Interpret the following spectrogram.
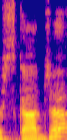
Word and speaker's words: Skádja: This is regarding the short Echo, or Skádja, I believe it's pronounced.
